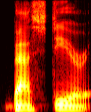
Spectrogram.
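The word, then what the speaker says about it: Bastyr: b t yr correct it's a French pronunciation yeah basier and their main campus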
